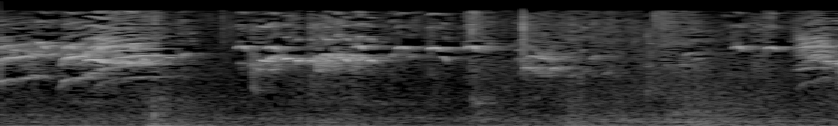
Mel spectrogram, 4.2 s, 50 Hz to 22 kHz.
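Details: Canary chicks in an aviary, 2021 breeding season, being fed: high, thin chirps and short rising squeaks come in quick overlapping bursts, with brief pauses between the busier stretches.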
